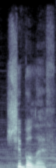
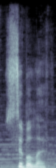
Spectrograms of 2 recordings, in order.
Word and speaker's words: Shibboleth: If the man said, "No, I am not," they would tell him to say "Shibboleth." If he was from Ephraim, he would say "Sibboleth" because people from Ephraim cannot pronounce the word correctly.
